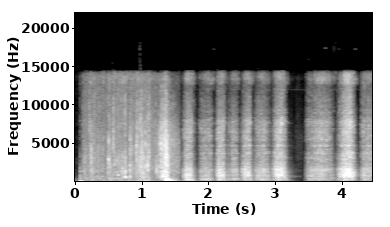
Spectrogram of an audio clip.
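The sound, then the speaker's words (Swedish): Handsaw strokes cut through wood, first a dense continuous rasp, then many separate rhythmic back-and-forth strokes with brief pauses between them, loud and alone. “Vi är mitt i sågandet nu”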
